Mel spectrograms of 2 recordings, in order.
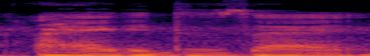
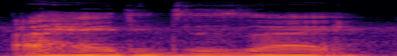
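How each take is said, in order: Both takes have the same delivery.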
